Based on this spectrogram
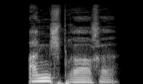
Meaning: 1. speech, address (an oration on a specific topic for a specific audience) 2. toast (speech involved)
- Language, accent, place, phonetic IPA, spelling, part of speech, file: German, Germany, Berlin, [ˈanˌʃpʁaːxə], Ansprache, noun, De-Ansprache.ogg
